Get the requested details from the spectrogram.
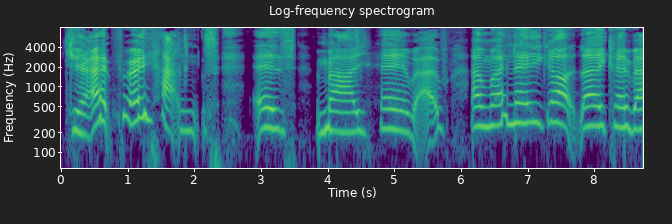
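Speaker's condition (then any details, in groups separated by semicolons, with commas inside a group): Cerebral palsy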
